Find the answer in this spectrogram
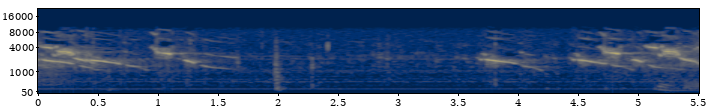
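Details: Two flocks of magpie (long-tailed) shrikes in an apparent territorial dispute at dawn, 21 August 2016, at Djuma Game Reserve in the African bush, trade two quick flurries of clear, falling whistles over a low vehicle engine hum and a single sharp click.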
